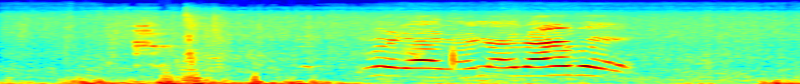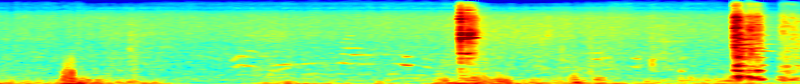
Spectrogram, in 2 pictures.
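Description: A metal spoon scrapes and clinks against a metal pot.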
